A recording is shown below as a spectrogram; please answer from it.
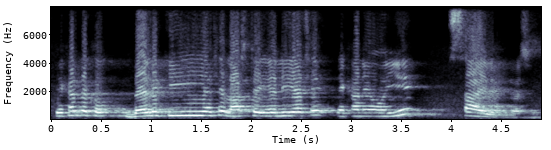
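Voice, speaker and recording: A teacher giving a lesson in a slow, patient classroom manner, spelling out words letter by letter and repeating them. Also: mid-range voice, big pitch swings. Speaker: English teacher. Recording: echoey room with faint noise.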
